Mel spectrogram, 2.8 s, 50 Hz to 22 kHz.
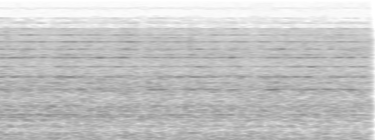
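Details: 2011 Ford Taurus Limited, car jacked up, wheel spun by hand with play felt: steady gritty rumble from the hub as the wheel spins freely, pointing to a worn wheel bearing with excess play.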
